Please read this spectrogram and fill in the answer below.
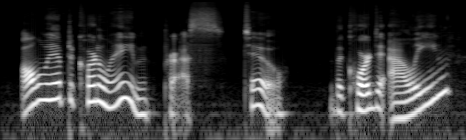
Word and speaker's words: Coeur d'Alene: It's c o e u r space d apostrophe a l e n e. It's It's French.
